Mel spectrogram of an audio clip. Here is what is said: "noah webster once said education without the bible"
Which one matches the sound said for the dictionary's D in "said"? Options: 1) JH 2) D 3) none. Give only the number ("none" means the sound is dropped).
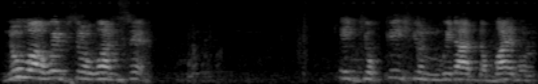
3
